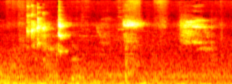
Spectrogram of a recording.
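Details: Lutino lovebirds in a colony aviary with other birds: a handful of separate shrill chirps and short squeaky bursts spaced about a second apart, over a strong low hum.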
